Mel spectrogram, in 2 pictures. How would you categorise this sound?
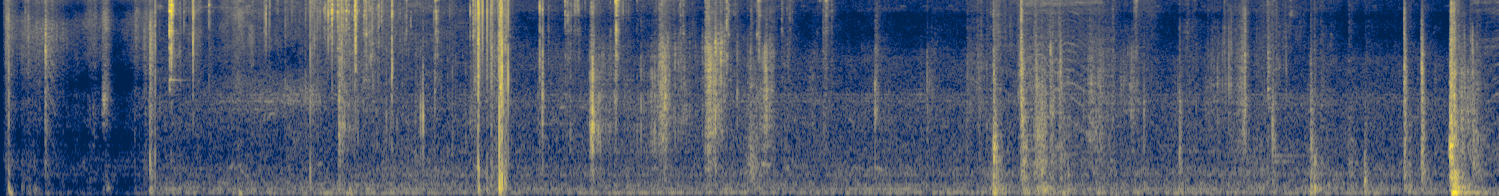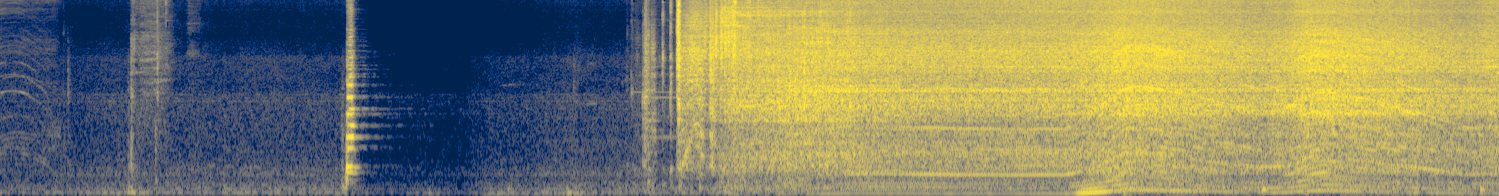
Sound effects > Vehicles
